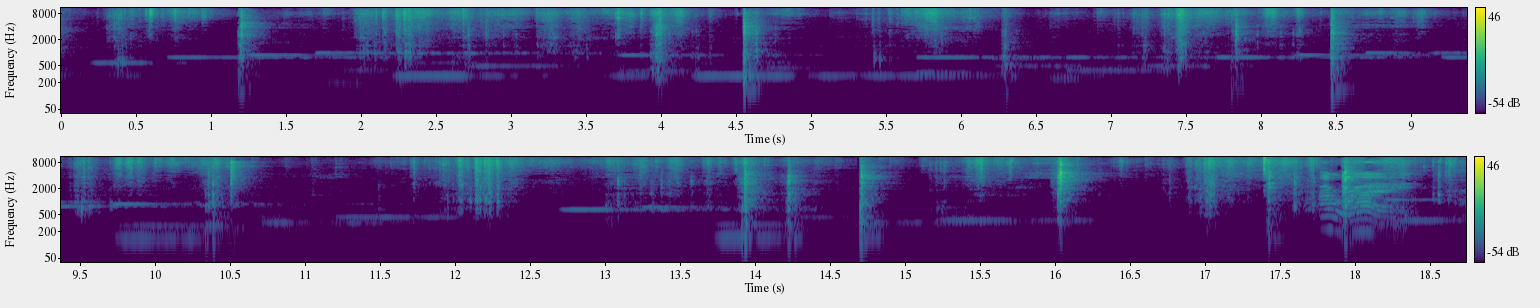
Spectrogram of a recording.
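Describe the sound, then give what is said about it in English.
A deck of cards is shuffled for a card reading: a rapid series of papery riffles and sharp slaps repeating across the whole stretch, with soft melodic tones or humming sounding quietly underneath. “Let me shuffle real quick.”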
